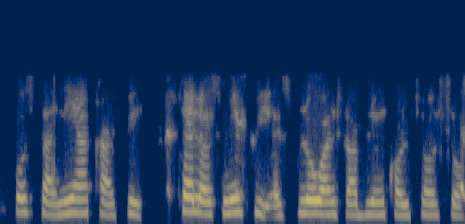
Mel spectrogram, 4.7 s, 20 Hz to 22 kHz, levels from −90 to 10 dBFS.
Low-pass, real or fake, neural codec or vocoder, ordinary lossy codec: 5.4 kHz; real; none; Opus, 16 kbps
